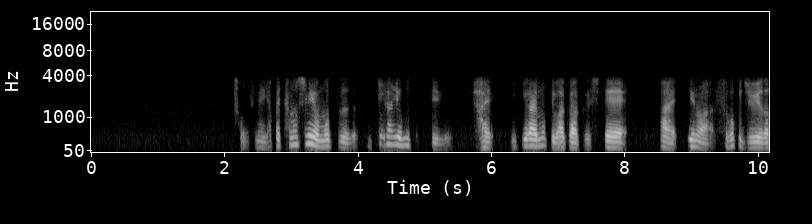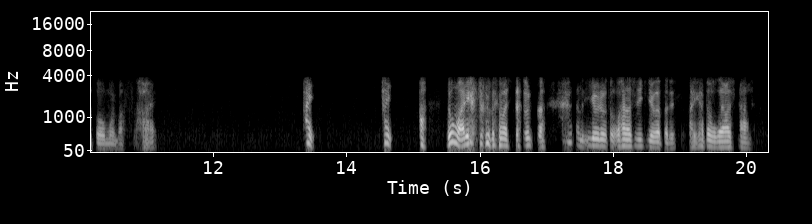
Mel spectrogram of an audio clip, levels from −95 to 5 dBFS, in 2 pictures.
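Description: Speech carried over a G.729 codec throughout: the voice sounds rough and slightly synthetic, which fits a low-rate coder near 8 kbit/s, and on a spectrogram the energy is confined to a band from about 150 Hz to 3.6 kHz, with nothing above and smeared, grainy harmonics inside. VoIP packet loss concealed by the speech codec appears at 4.34–4.41 s, 7.94–8.01 s, 10.54–10.64 s and 12.41–12.44 s. Each gap sounds like about 30 ms of missing audio, consistent with one lost packet, that the decoder fills by stretching the previous sound into a buzzy or noisy, fading sound. On a spectrogram this shows as a flat, repeated harmonic smear. On a waveform the envelope dips, and level and clarity take a little while to recover afterward.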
